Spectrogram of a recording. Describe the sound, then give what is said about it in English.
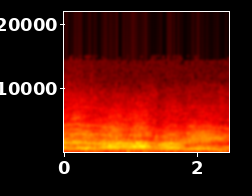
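The audience at a live show roars and cheers loudly and continuously, with at least one high-pitched scream from an audience member rising above the din for a couple of seconds. “Wait, who was it that just screamed?”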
